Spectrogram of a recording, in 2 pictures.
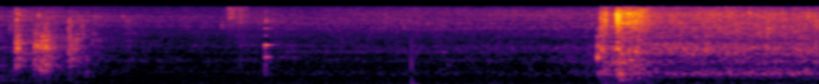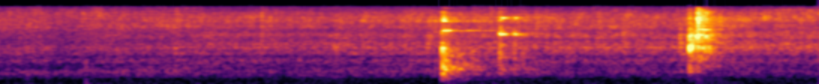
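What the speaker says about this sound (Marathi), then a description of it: "आणि मटण चांगलं परतून घ्यायचंय" Mutton sautéing in a pan with coriander, a low background sizzle broken by a few sharp spatula scrapes and knocks against the pan, close and moderately loud.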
